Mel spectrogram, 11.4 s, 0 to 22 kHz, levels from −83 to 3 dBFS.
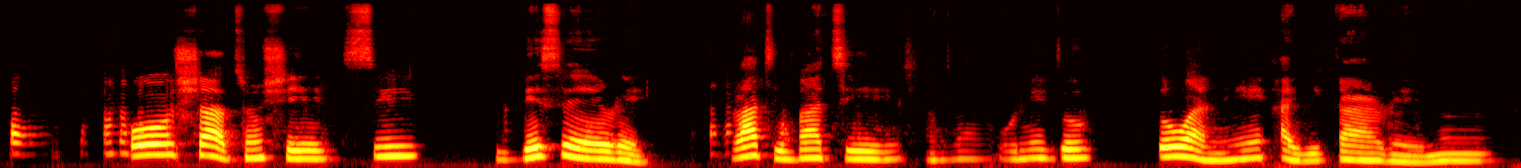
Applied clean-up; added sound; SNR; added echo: neural mask model DeepFilterNet 3.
